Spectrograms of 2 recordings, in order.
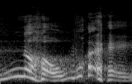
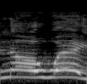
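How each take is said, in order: First: Higher, louder mock disbelief. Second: Much higher, louder mock shout of disbelief. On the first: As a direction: act out disbelief at the news. Disbelieving reply in retold dialogue. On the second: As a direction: yell it in playful disbelief.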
